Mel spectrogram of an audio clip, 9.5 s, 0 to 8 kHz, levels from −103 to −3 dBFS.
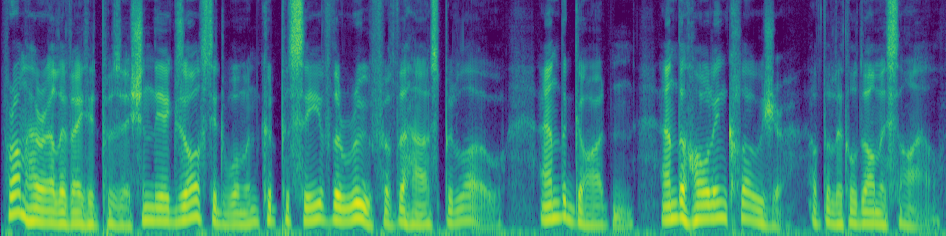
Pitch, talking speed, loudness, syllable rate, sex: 110 Hz, 165 wpm, -18 LUFS, 5.4 syllables/s, male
